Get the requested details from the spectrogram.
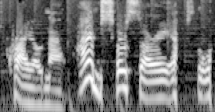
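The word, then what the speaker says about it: Kryonaut: It's not Cryonaut. Is it? Is it Cryonaut? Or Chironaut? It's Oh, it is Cryonaut.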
